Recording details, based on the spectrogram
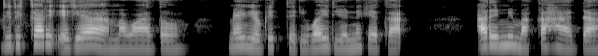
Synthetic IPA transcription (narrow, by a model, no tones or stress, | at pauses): ðiɾikaɾiʔeɣɛaɣamawaðɔ | mɛɣeɔɣeteɾiwaiɾiɔneɣɛðaː | ɾemimakaɦada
